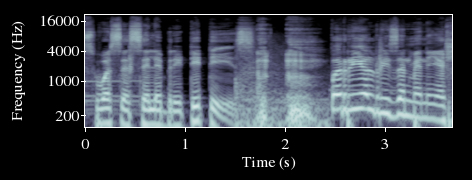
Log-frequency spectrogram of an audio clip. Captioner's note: clears Throat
